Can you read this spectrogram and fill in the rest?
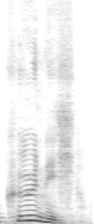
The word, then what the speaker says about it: König: Es ist nämlich nicht ich, sondern äh, am Wortende im Hochdeutschen immer ein Ich, also König, Honig, wenig.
